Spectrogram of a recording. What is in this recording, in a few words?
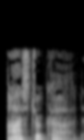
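"ostracod", British English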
